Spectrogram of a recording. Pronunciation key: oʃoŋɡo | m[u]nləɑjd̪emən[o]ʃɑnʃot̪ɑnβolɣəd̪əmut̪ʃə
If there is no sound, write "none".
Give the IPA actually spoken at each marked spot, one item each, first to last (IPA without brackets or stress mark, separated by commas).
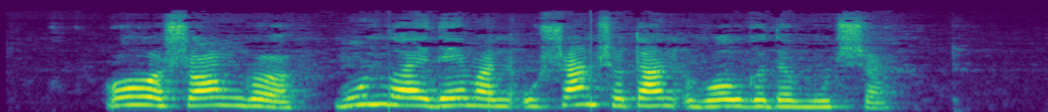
u, u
